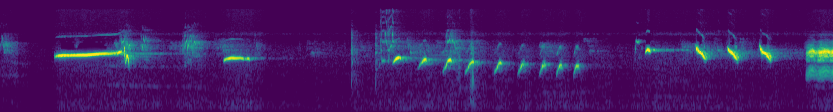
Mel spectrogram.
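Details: Pet white-rumped shama giving clear whistled song: a long steady whistle, then a quick descending series of short slurred notes, followed by more bright whistles and sweeping phrases with silent pauses between.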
